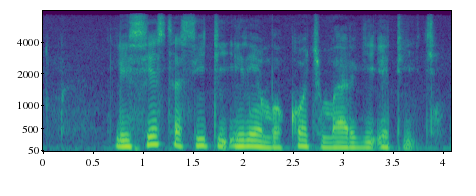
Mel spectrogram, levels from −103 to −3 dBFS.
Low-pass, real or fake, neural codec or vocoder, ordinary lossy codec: 7.2 kHz; fake; codec, 44.1 kHz, 7.8 kbps, Pupu-Codec; none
